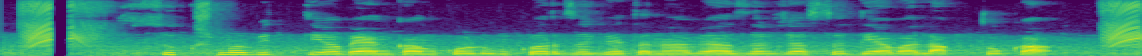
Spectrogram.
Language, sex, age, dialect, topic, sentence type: Marathi, female, 18-24, Standard Marathi, banking, question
